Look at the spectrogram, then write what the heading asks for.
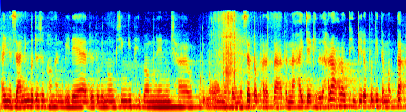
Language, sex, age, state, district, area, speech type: Manipuri, female, 45-60, Manipur, Kakching, rural, spontaneous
